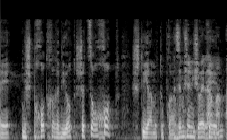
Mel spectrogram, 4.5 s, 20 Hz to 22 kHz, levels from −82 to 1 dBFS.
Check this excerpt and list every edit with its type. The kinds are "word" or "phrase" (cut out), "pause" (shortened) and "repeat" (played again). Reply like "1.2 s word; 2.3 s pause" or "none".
none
